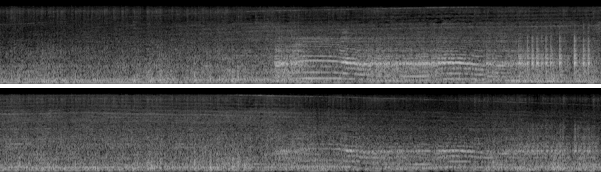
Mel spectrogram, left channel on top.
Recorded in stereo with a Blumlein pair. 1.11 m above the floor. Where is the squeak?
55° left, 1.9 m.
